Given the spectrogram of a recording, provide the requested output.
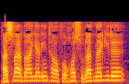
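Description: A man's voice: high-pitched, fairly even intonation, muffled recording. A man giving an impassioned speech, firing off heated rhetorical questions one after another. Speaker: speaker giving a political talk.

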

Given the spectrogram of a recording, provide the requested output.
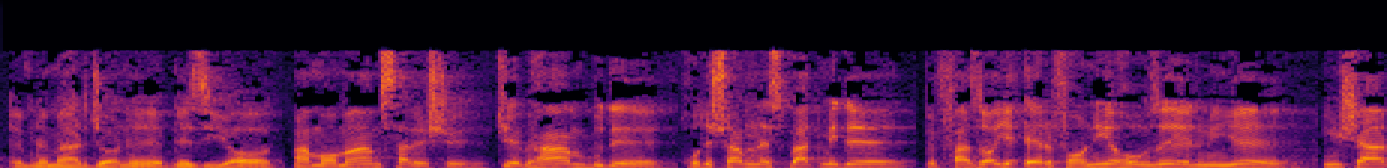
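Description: A man delivering a fervent religious sermon in a fairly high voice. He presses his listeners with rhetorical questions and speeds up or slows down abruptly. The recording sounds dull and lo-fi. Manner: fervent, rhetorical questions, sharp shifts of pace. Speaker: preacher.

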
